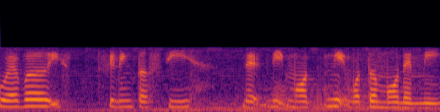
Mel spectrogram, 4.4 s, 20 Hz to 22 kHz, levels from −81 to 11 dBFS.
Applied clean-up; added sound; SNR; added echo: none; Aircraft; 14 dB; none.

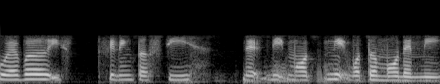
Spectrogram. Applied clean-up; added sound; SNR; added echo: neural mask model RNNoise.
